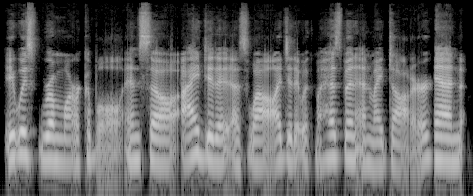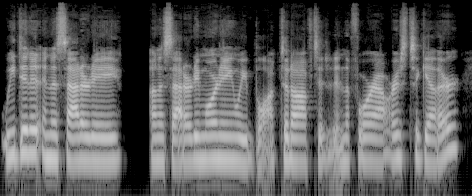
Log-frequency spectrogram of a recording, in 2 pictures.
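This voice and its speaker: A woman in her fifties who runs a tutoring program talks warmly and effusively in a casual podcast conversation, often restarting her sentences. Her medium-pitched voice moves little in pitch and runs fast with hardly any pauses, recorded dry at studio quality.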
